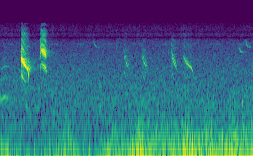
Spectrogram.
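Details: Great-tailed grackle (maria-mulata) singing: two loud, harsh rasping bursts, then a run of thin, falling whistled notes, over a low rumble of background noise.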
